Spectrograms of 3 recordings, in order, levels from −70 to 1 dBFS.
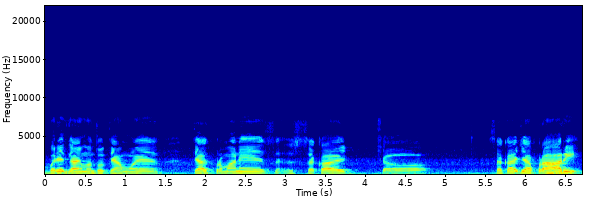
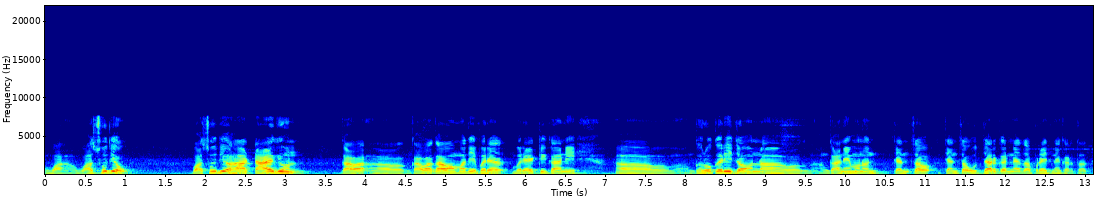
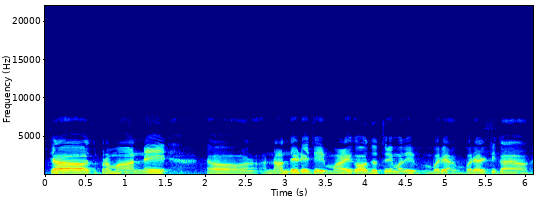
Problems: none marked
